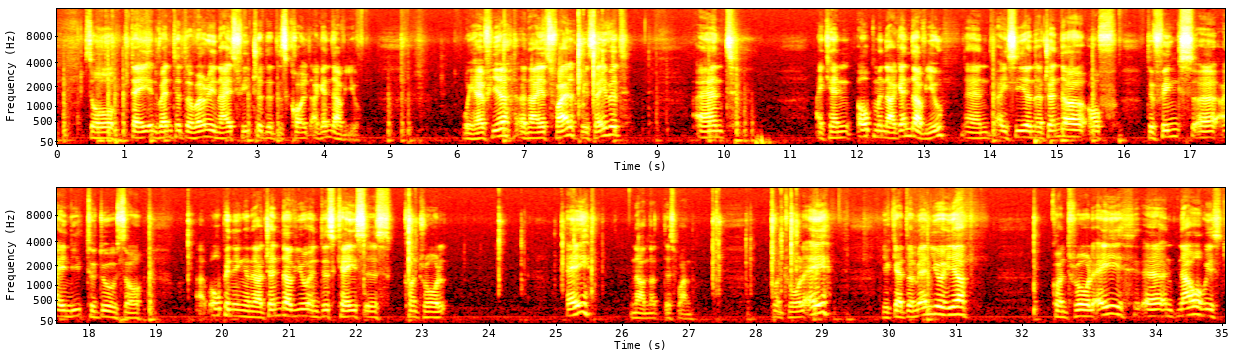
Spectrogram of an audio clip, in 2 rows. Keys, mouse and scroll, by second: 8.1 ctrl+x, 8.3 ctrl+s, 23.1 ctrl+c, 25.3 ctrl+a, 27.6 q, 28.5 ctrl+c, 28.8 ctrl+a.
